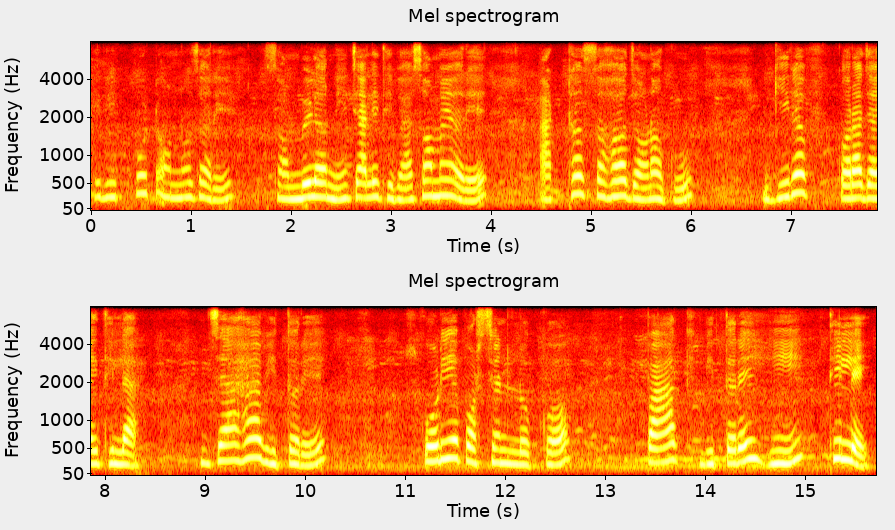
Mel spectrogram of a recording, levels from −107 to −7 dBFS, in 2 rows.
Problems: constant background noise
